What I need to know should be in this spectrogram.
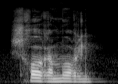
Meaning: scum, thugs, riffraff
- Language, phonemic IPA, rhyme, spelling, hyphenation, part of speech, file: Dutch, /ˌsxɔ.rəˈmɔ.ri/, -ɔri, schorremorrie, schor‧re‧mor‧rie, noun, Nl-schorremorrie.ogg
